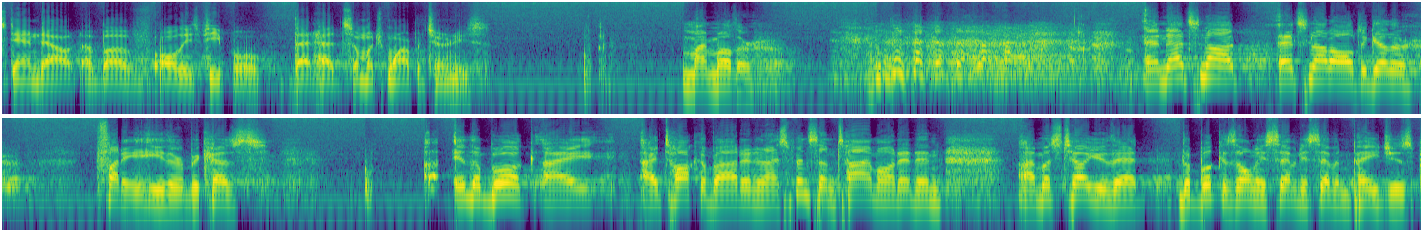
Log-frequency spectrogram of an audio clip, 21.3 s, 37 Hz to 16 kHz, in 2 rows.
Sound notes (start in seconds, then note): 6.2 laughter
